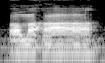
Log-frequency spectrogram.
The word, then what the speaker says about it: Omaha: Omaha and she's like can we just say it like this though Omaha Omaha how is Omaha if you say it if you say Oma Oma then it sounds like it's tropical that sounds racist I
